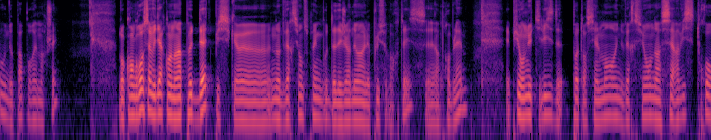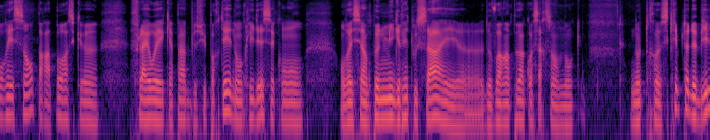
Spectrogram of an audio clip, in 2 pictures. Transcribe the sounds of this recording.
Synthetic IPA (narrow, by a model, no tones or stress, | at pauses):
unəpapuʁɛmaʁʃe | d̪̥ɔ̃kɑ̃ɡʁosavød̪iʁkɔ̃naɛ̃pød̪əd̪ɛt̪pɥiskənɔt̪vɛʁsjɔ̃d̪ə̥spχiŋbud̪ad̪eʒad̪əɛ̃ləplysypɔʁt̪esɛ̰t̪ɛ̰̃pχɔblɛm | epɥiɔ̃nyt̪ilizpɔt̪ɑ̃sjɛlmɑ̃ynvɛʁsjɔ̃d̪ɛ̃sɛʁvist̪χoʁesɑ̃paʁːapɔʁasə̥kə | flajoɛkapabləd̪əsypɔʁt̪ed̪ɔ̃klid̪esɛkɔ̰̃ː | vaesejeɛ̃pød̪əmiɡʁet̪usaeø̰d̪əvwaʁɛ̃pøakwasa̰ʁəsɑ̃bld̪ɔ̃k | nɔt̪χəskχip̚t̪əd̪əbil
